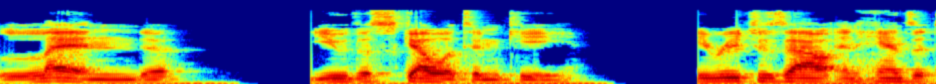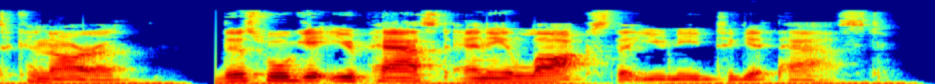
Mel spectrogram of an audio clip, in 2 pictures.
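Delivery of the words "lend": the word lend emphasized. A character handing the skeleton key to Kanara, stressing the word lend. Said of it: "and I emphasize that word".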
